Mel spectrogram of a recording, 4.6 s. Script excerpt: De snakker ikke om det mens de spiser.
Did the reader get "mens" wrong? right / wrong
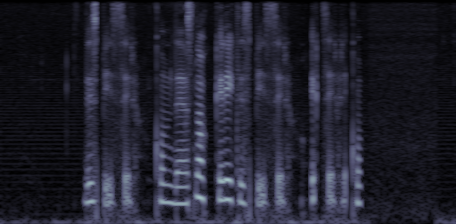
wrong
